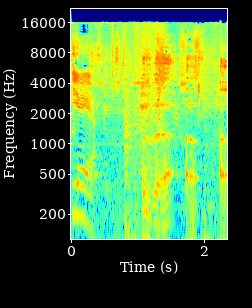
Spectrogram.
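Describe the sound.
A person burps loudly, a rough, croaking belch with a voiced, gravelly tone that rolls on for about two seconds.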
